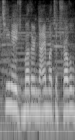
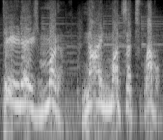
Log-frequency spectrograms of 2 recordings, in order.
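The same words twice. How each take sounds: First: It is said in his normal voice. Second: It imitates the trailer narrator's voice.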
